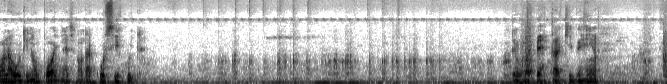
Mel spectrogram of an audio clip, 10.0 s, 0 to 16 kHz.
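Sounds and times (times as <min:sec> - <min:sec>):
nuts scratching and clicking on threads: 0:02.6 - 0:10.0.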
